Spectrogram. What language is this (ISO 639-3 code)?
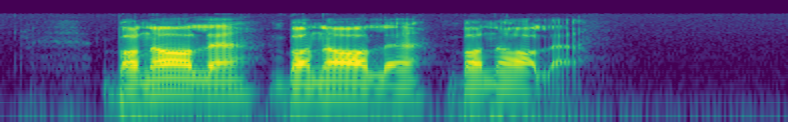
nor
